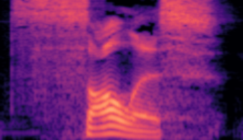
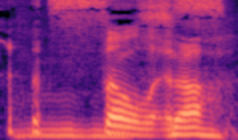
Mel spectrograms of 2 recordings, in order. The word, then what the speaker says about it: Solus: You have to at least say his name right if you draft him. Solus. – No, wait, man. Saul. Like, it's Solus. – Saul, S-O-L.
